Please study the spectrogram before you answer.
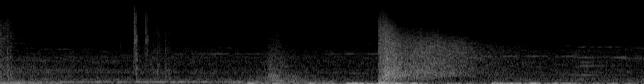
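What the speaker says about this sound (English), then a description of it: "Who's shooting at me?" Gunshots ring out in the survival horror game The Evil Within, with a few sharp cracks followed by a heavy blast that rolls away into a long decaying tail over a low background rumble.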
